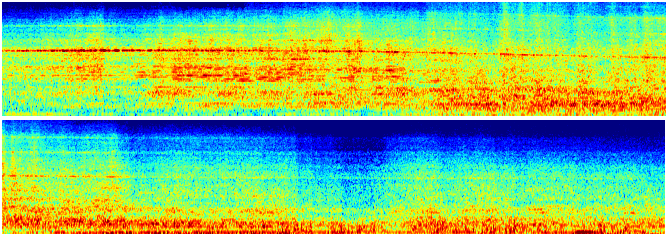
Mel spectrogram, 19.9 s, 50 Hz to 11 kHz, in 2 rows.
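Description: Citilink Airbus A320's twin jet engines at takeoff power during the takeoff roll: steady, loud jet noise with a high fan whine that slowly falls in pitch. The whine fades about twelve seconds in, leaving a deep rumble.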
